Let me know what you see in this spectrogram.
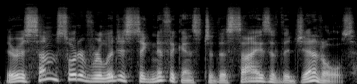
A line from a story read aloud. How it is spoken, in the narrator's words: Herodotus noted dryly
